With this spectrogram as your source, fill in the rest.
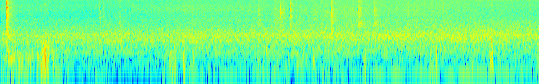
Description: Wind blows, traffic in the distance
